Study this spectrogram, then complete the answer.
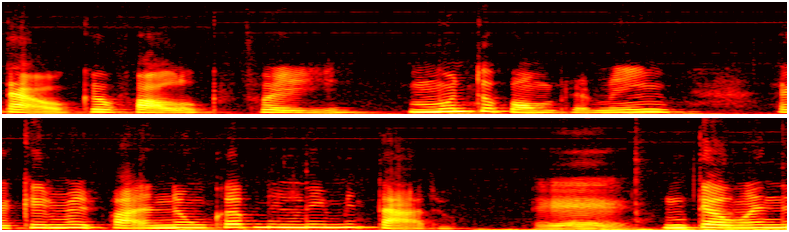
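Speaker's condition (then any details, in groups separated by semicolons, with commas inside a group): Cerebral palsy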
